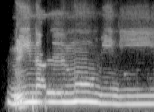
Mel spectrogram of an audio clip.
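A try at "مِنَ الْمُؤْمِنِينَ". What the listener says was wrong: نہیں مؤمنین، بریک سے لگے، مؤمنین، مومنین نہیں، نرمی نہیں، مؤمنین.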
